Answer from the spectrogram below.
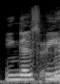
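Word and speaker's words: Ingelsby: escribió Brad Inglesby. Inglesby. – Excelente, excelente pronunciación.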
